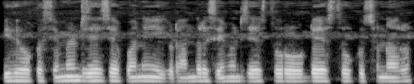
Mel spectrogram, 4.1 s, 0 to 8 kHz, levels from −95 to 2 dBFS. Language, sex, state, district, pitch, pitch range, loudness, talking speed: Telugu, male, Karnataka, Bellary, 130 Hz, 125-135 Hz, -19 LUFS, 190 wpm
